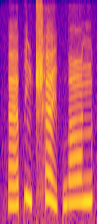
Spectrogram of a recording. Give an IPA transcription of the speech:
ä˧˥ p i˧ n ʈ͡ʂʰ a˥˩ ɪ̯ p w ɑ˥ ŋ

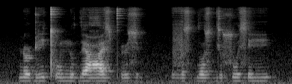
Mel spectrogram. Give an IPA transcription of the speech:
ɳ o ɖ i tʼ u n u d̪ ɛ ʕ ɛ z pʼ ʉ z | v ə z d̪ o z d i sʷ i z ɾ i

